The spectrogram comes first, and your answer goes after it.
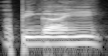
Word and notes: apiñ gahiñ: Apatani

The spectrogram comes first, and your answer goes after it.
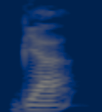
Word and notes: bya: apatani

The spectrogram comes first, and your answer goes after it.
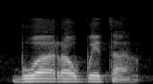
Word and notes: bua raubweta: Raga

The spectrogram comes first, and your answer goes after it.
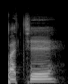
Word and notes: pace: Apatani

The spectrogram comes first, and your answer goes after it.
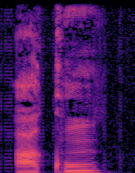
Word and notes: áakuñ: apatani

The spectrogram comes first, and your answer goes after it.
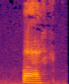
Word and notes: bag: sanlucasquiavini

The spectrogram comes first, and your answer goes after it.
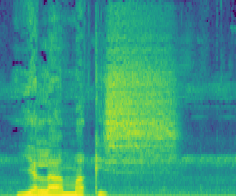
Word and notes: jelamakis: Yokoim

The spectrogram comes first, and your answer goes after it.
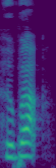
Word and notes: hwba: apatani

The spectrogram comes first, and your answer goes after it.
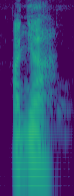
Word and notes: anya: Yawa

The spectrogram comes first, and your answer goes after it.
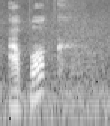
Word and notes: aPok: Aneityum

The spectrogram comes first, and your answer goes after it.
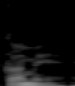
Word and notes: kame: Biak

